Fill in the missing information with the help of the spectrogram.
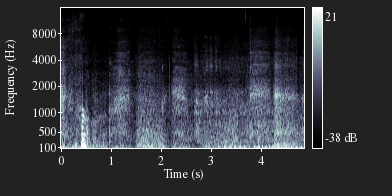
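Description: Motorcycle engine running at low speed while the bike is ridden slowly over rough, rocky ground, with a steady low rumble throughout.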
